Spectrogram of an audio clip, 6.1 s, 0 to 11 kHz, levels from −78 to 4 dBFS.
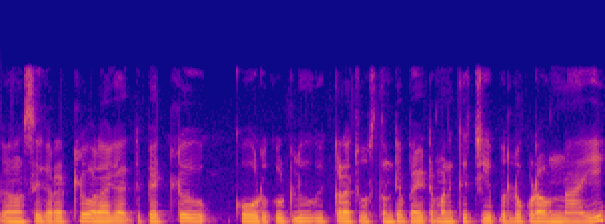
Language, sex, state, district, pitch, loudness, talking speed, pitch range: Telugu, female, Andhra Pradesh, Krishna, 155 Hz, -17 LUFS, 120 wpm, 155-160 Hz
